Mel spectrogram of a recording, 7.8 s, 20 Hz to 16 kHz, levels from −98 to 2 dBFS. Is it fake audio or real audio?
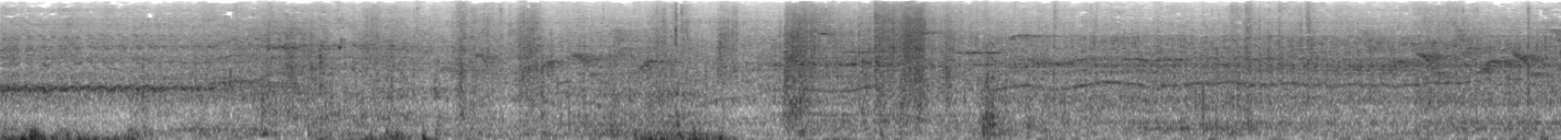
fake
